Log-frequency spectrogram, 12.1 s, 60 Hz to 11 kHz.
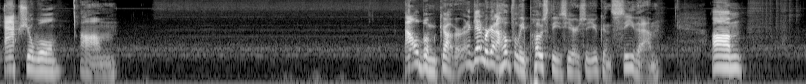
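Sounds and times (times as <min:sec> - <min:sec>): low steady background hiss: 0:00.0 - 0:11.5.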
